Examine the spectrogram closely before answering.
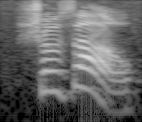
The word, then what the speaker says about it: Choiseul: naming everything after the French left, they just kind of repronounced everything. So it's like Soufrière, Soufrière. Choiseul, Chazelle. Carénage.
